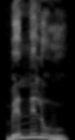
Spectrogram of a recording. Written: ಬೆನ್ನೆಲುವು

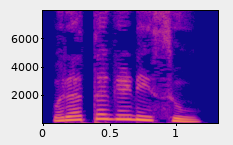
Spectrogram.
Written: ವ್ರತಗೆಡಿಸು

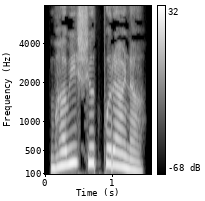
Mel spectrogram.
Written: ಭವಿಷ್ಯುತ್ಪುರಾಣ

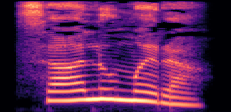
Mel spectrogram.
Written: ಸಾಲುಮರ

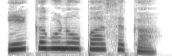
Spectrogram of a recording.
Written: ಏಕಗುಣೋಪಾಸಕ

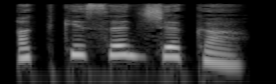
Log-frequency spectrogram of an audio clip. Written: ಅಕ್ಕಿಸಜ್ಜಿಗೆ

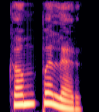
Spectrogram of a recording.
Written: ಕಂಪಲರ್

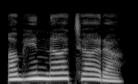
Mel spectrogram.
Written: ಅಭಿನ್ನಾಚಾರ

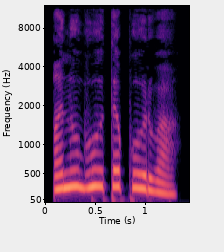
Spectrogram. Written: ಅನುಭೂತಪೂರ್ವ

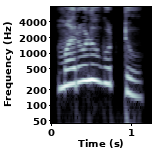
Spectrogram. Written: ಮರಳುಗಾಡು

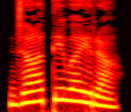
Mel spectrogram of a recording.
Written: ಜಾತಿವೈರ

